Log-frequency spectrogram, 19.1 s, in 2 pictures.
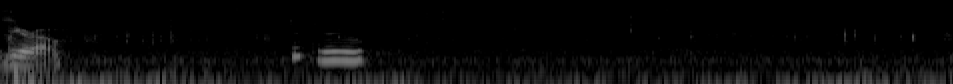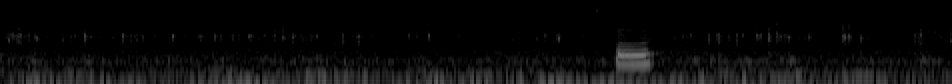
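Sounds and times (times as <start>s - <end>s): typing on computer keyboard: 0.8s - 2.8s, 4.1s - 5.2s, 7.9s - 15.5s, 16.3s - 19.0s.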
